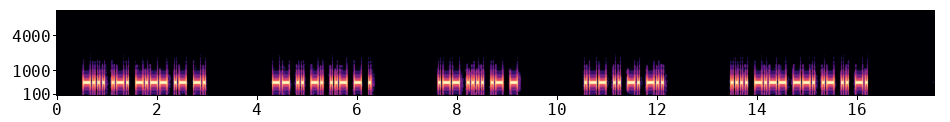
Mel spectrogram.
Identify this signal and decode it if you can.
Morse code, heard as a keyed tone, about 25 wpm, 550 Hz. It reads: BRYAN MINUTE WHAT WIND HYGAIN
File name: Ultimate Word List / 25WPM Ultimate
